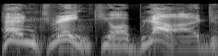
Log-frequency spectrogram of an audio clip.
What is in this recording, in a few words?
Vrykul Female Magic User Pissed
